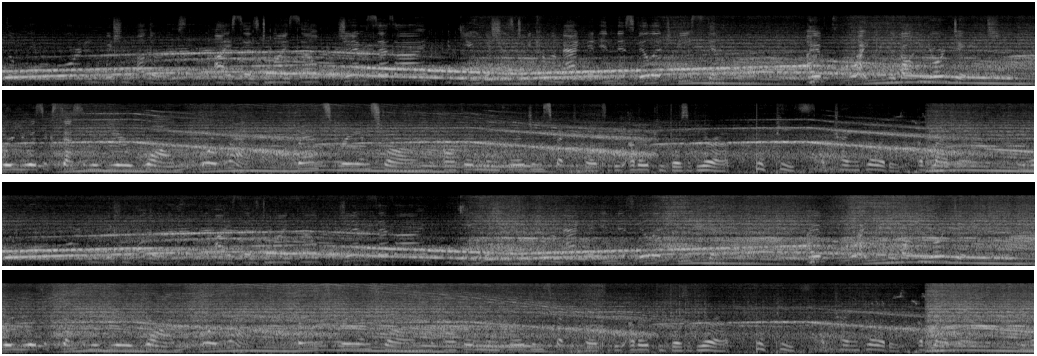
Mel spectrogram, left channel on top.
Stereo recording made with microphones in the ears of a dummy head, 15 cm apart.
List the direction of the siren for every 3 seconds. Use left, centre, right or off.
right, left, left, left, left, left, left.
